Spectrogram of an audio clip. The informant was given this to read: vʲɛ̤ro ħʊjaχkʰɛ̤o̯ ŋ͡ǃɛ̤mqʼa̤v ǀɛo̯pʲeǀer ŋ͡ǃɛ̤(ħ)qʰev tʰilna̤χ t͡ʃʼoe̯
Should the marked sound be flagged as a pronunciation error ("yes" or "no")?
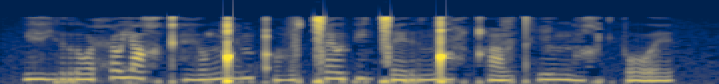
no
